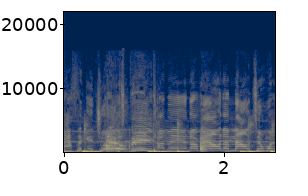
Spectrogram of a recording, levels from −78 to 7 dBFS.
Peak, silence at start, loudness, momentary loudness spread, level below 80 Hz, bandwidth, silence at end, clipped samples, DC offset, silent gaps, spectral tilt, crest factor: -6 dBFS; 0 s; -19 LUFS; 2 LU; -24 dBFS; 16 kHz; 0 s; under 0.1%; under 0.1%; none; -4.5 dB/octave; 12 dB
